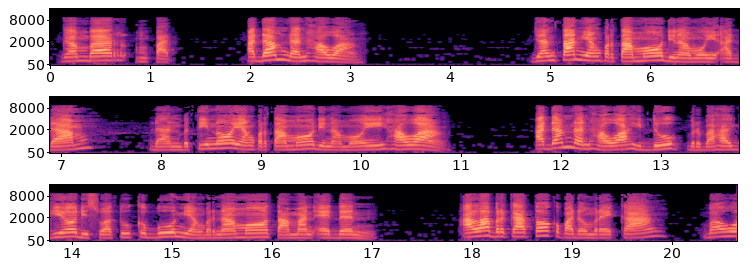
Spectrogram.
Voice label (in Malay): good news malay jambi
